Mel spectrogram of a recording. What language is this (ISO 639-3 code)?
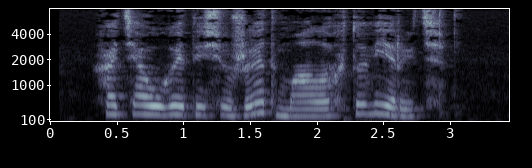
bel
